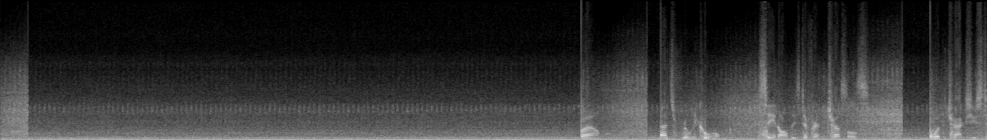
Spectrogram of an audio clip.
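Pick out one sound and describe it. A helicopter engine and rotor drone steadily, heard from inside the cabin.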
